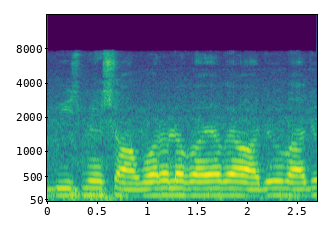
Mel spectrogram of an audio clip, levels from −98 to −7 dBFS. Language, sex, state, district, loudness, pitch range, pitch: Hindi, male, Odisha, Malkangiri, -14 LUFS, 130-140 Hz, 135 Hz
